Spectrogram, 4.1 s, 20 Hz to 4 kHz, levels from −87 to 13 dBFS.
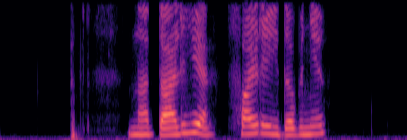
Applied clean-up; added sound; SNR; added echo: neural diffusion model UNIVERSE++.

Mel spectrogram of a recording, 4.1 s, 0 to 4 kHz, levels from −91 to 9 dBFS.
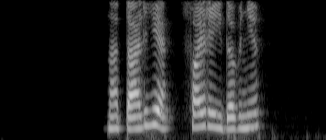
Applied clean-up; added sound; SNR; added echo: neural mask model DeepFilterNet 3.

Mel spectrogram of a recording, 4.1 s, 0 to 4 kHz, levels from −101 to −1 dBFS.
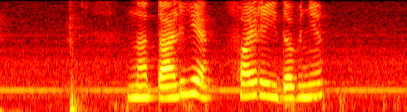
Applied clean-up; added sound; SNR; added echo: none; Fire; 20 dB; none.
